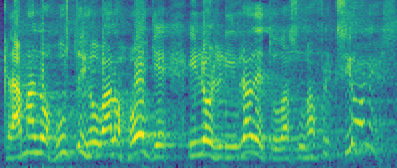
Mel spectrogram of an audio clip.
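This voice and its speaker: A man preaching a sermon, acting out little dialogues and swinging between shouts and hushed asides. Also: very high voice, expressive, normal speed. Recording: hall reverb, faint background noise.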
